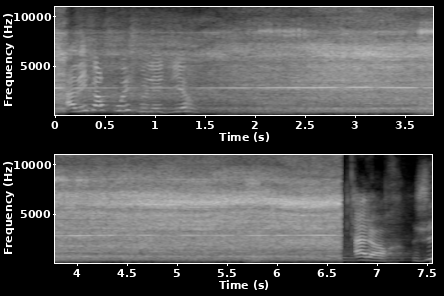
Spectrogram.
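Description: Electric hand mixer whirring steadily as it beats yogurt cake batter, a loud continuous motor drone running for several seconds before cutting off, with a voice speaking briefly before and after.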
